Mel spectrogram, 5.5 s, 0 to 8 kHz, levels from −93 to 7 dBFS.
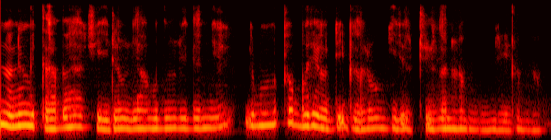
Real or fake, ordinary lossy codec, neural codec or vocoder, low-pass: fake; none; autoencoder, 22.05 kHz, a latent of 192 numbers a frame, VITS, trained on one speaker; 7.2 kHz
